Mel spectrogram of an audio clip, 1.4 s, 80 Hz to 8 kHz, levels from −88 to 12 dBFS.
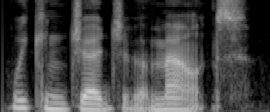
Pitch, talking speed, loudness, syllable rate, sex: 170 Hz, 220 wpm, -18 LUFS, 5.8 syllables/s, female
